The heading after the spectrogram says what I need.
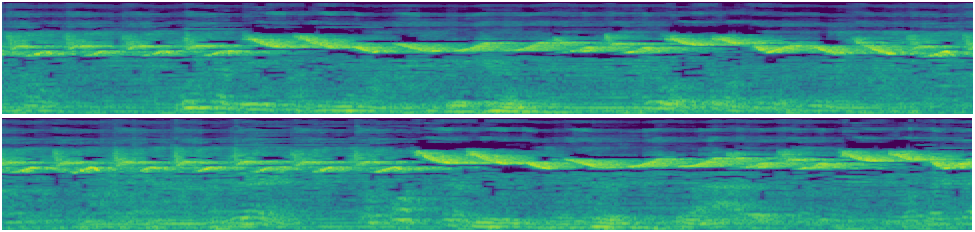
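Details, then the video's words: Captive-bred lesser seed finch (curió) of high-genetics breeding singing the classic praia song style: clear whistled notes, each phrase gliding down then leaping back up, strung in a rapid continuous series over a murmur of low background noise. "Curió Canto praia clássico"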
